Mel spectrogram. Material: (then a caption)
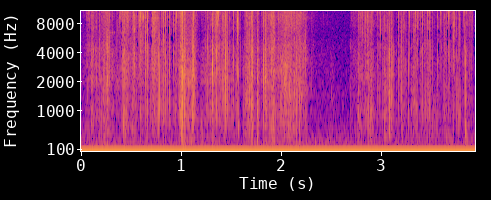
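Aluminium foil. Fingers and palms squeeze and crinkle a small, hand-sized folded aluminium foil packet. Quiet, dense, bright crackling runs in irregular bursts, pauses briefly just past the middle, then resumes with sharper crinkles.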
